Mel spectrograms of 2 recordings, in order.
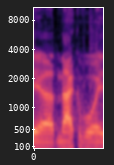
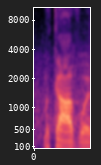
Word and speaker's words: McAvoy: that back Matt McEvoy trying so hard to say McAvoy instead of a cowboy tonight Matt my natural instinct is to say Maga boy because of the way it's spelled but she's alright got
